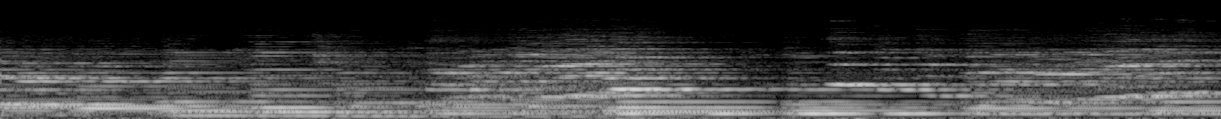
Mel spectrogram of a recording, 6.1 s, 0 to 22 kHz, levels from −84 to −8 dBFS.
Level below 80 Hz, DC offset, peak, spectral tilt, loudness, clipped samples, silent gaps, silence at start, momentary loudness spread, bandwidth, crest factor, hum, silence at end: -60 dBFS; under 0.1%; -12 dBFS; -7 dB/octave; -29 LUFS; under 0.1%; none; 0 s; 8 LU; 11 kHz; 18 dB; none; 0 s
